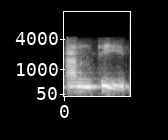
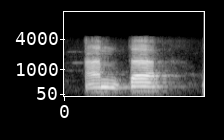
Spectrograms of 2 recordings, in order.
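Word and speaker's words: anta (أنتَ): Jadi bacanya anta, anta, bukan anti, tapi anta. Ta-nya di fathah.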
